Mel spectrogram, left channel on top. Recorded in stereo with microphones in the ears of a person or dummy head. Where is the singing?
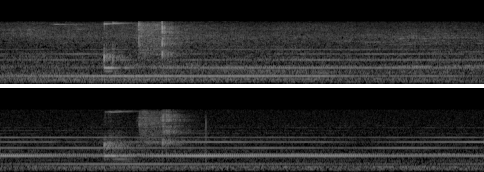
I don't hear singing.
